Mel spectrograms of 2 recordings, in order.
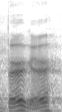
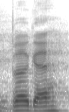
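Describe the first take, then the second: First: The R sounds are clearly pronounced. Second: The R sounds are dropped. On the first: This is how the speaker talks after moving. "I definitely enunciate my R's a little more. now I say burger" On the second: This is how the speaker talked before moving. "I used to say burger"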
